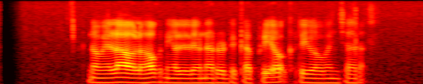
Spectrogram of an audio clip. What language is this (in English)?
Sundanese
